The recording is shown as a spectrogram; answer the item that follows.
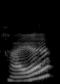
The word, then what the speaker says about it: Chaya: using but um it's haa so it's Hebrew so it's kind of pronounced with like the like H sound but for people who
